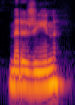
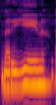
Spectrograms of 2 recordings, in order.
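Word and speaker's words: Medellín: As far as my update, I'm here in Medellin for 2 more months, and actually, the local dialect pronounces Medellin with that J sound, but the rest of the country calls it Medellin like we would normally pronounce it in Spanish.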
